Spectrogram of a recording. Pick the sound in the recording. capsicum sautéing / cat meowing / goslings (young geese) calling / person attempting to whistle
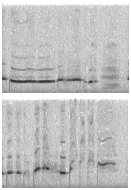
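person attempting to whistle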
